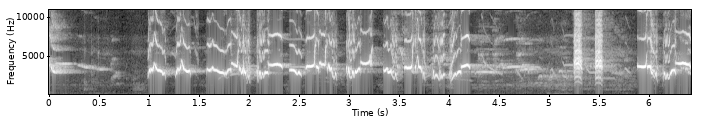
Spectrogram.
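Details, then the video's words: Oriental magpie-robin singing a long series of rapid looping whistled notes, repeated several per second, then softer notes with harsh rasps and a brief return to whistling. "Kacer manapun dijamin cepat buka suara"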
